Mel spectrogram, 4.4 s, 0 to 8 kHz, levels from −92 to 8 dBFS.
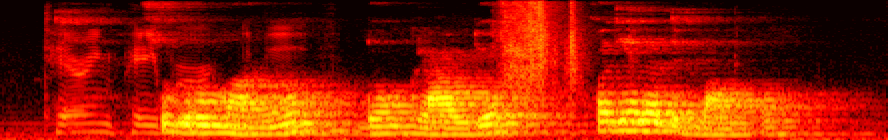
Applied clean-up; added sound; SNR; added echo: none; Tearing; 18 dB; reverberation time 1.0 s.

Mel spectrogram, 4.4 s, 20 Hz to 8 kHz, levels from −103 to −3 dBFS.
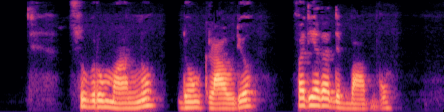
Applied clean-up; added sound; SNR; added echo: none; none; none; none.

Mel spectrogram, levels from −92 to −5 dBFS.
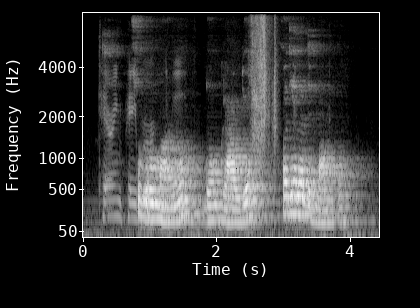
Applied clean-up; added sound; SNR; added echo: neural separator model SepFormer DNS4.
